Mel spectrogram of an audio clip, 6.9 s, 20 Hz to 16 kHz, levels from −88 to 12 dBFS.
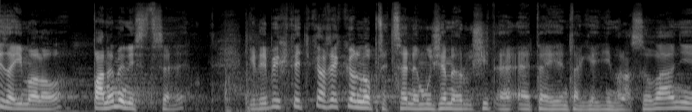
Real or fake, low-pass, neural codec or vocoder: real; 14.4 kHz; none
